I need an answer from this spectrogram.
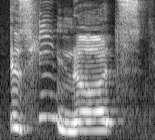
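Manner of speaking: high, very slow disbelief; stunned disbelief. A narrator's reading. Principal stunned by the idea, high slow disbelief. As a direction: drag it out in shock. Klutz voiced.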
